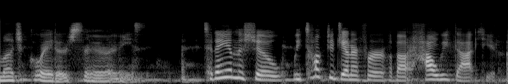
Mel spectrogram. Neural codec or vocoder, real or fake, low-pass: codec, 16 kHz, 1 kbps, FunCodec, trained on Chinese and English, 50 frames a second; fake; 7.2 kHz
